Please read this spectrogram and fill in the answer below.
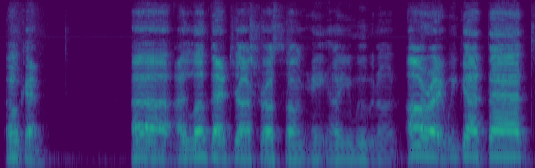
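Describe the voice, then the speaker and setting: A man hosting a radio show in a breezy, excitable way, chatting and calling out greetings to viewers. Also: mid-range voice, normal speed. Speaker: radio host.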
